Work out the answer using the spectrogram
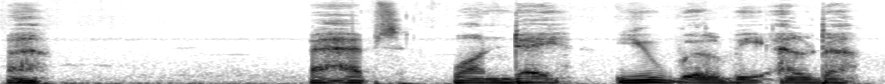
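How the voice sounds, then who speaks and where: A man playing a gentle, melancholy Frankenstein's monster in an intimate ASMR roleplay, speaking haltingly and formally in a husky, breathy rasp. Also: very deep voice, flat delivery, heavily acted. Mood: wry, resigned. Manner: slow, halting, archaic formal phrasing with long pauses.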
